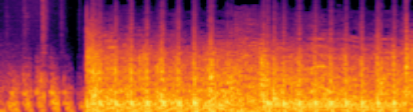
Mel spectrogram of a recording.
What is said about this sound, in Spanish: Así, con balazos y con ciudadanos atrapados en medio de las ráfagas de fuego, fue como un grupo armado intentó recuperar a un presunto líder criminal en el municipio de Altar Sonora.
